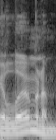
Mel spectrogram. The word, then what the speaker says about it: aluminum: was suddenly like okay we cannot condemn Americans for spelling it aluminum or pronouncing aluminum because that is that is yep I will never argue with an American again on that it is not pronounced aluminium if I talk to an American it is Aluminum and I will and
